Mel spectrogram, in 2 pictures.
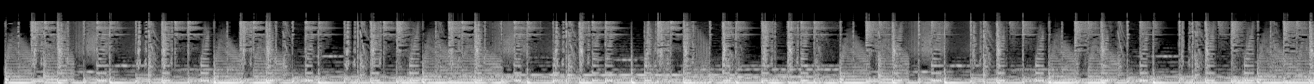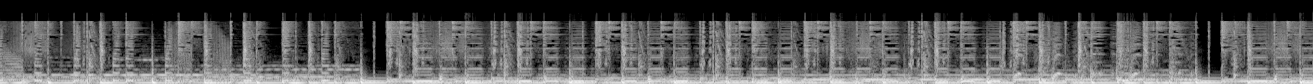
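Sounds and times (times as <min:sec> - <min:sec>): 
royalty free music: 0:00.0 - 0:26.2.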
